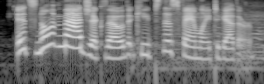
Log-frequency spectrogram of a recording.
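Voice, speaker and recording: With music in the background, a woman talks fairly slowly, her pitch swinging very widely. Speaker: television news reporter. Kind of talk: TV news package narration.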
